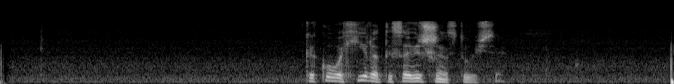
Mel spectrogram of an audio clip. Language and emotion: Russian, angry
